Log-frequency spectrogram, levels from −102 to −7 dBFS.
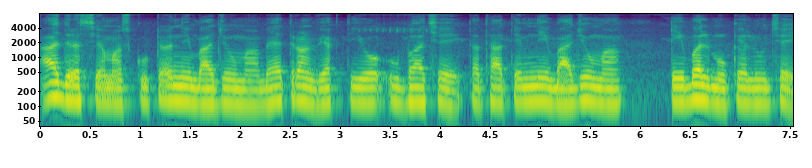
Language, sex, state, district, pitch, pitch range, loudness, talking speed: Gujarati, male, Gujarat, Valsad, 120 Hz, 115-130 Hz, -18 LUFS, 125 wpm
